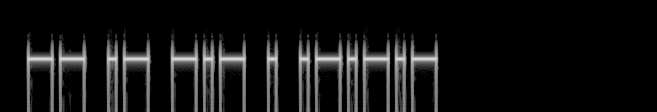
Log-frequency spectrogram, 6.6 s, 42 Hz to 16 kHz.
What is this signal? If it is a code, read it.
Morse code, heard as a keyed tone, about 15 wpm, 700 Hz. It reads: MAKE.
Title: Sentences from Top 1400 Words 15wpm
